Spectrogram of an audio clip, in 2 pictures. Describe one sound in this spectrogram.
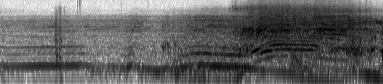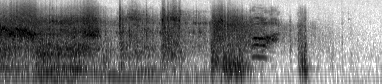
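A motorcycle engine revs loudly and roars past.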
